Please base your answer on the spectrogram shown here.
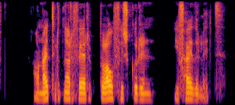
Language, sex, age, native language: Icelandic, male, 30-39, Icelandic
